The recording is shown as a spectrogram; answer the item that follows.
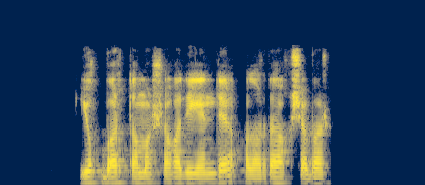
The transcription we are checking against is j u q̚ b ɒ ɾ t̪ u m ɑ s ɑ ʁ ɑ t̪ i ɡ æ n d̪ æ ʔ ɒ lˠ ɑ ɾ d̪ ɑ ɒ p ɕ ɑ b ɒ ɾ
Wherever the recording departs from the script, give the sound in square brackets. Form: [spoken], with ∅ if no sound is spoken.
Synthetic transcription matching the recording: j u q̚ b ɒ ɾ t̪ [ɒ] m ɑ [ʃ] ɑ ʁ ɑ [d̪] i ɡ æ n d̪ æ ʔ ɒ lˠ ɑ ɾ d̪ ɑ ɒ [q] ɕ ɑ b ɒ ɾ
